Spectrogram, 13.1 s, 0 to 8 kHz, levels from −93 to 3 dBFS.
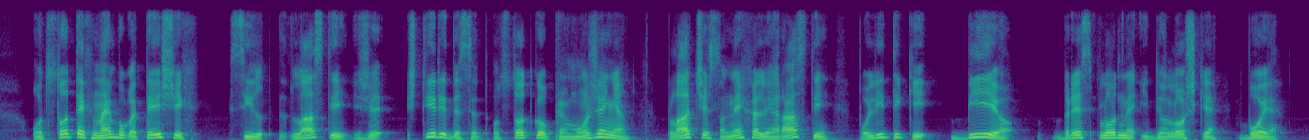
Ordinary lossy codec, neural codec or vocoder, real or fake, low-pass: none; codec, 16 kHz, 6 kbps, DAC; fake; 7.2 kHz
